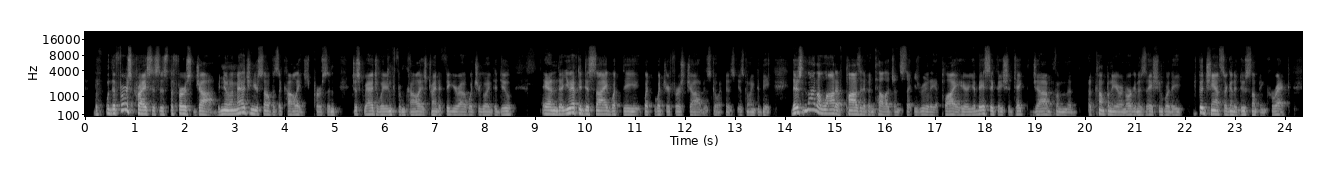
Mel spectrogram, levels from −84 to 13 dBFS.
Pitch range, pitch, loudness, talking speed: 105-125 Hz, 110 Hz, -30 LUFS, 205 wpm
